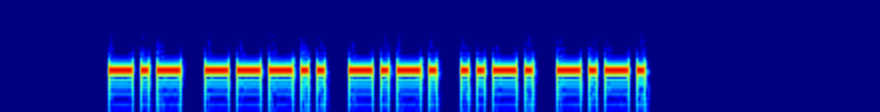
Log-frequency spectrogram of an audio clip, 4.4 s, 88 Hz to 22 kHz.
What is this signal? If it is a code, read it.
Morse code, heard as a keyed tone, about 32 wpm, 700 Hz. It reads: K8CFC
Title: USA Call Signs - 5 Characters - 2x Character Spacing - 30wpm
